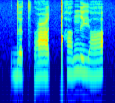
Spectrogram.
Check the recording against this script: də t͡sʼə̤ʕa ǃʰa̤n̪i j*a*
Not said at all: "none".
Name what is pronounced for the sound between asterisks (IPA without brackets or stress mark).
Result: a̤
